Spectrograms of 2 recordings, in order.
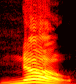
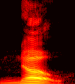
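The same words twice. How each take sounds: First: The no is said loudly and forcefully. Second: The no is said softly and meekly.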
